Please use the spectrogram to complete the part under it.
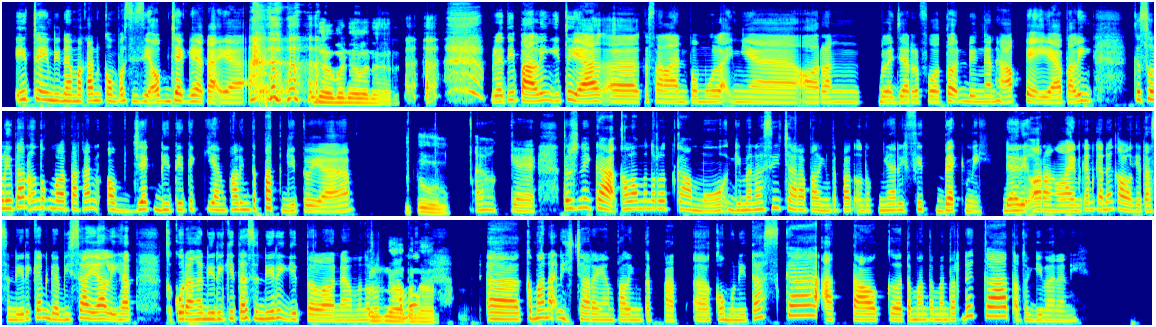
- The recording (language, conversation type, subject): Indonesian, podcast, Bagaimana Anda mulai belajar fotografi dengan ponsel pintar?
- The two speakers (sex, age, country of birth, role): female, 30-34, Indonesia, host; male, 30-34, Indonesia, guest
- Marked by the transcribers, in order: laugh; tapping; in English: "feedback"; other background noise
